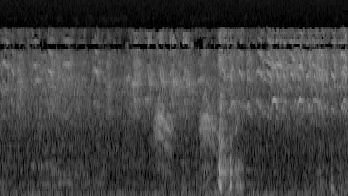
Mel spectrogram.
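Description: Birds chirping and calling throughout, with two loud calls that fall steeply in pitch, about three seconds and four and a half seconds in.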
